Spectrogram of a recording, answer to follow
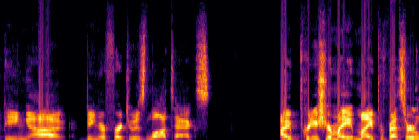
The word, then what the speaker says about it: LaTeX: And closer to LaTeX is the common way to pronounce latex. Although there's a few accepted variants, like the X in tex is meant to be chi.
